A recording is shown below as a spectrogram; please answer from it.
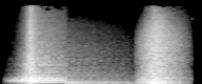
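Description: Two whoosh sound effects of an animated logo sting: the first swells up about a quarter of a second in and fades over half a second, the second is shorter and comes near the end.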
